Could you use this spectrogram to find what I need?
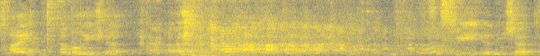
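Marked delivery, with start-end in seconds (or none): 1.3-4.3 breathy embarrassed giggle, pitched up; a short nervous laugh before speaking; shy laugh. Real, not acted. Introducing herself, laughs shyly. (petit rire gêné)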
